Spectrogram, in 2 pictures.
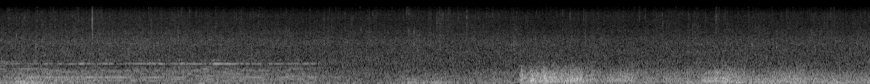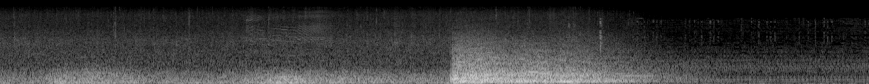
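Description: Steady rain with thunder: a sudden clap about five seconds in, a few rolling rumbles after it, and the loudest peal near the end, dying away.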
